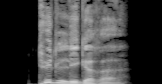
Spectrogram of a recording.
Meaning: inflection of tüdelig: 1. strong/mixed nominative/accusative feminine singular comparative degree 2. strong nominative/accusative plural comparative degree
- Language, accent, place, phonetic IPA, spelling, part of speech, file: German, Germany, Berlin, [ˈtyːdəlɪɡəʁə], tüdeligere, adjective, De-tüdeligere.ogg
